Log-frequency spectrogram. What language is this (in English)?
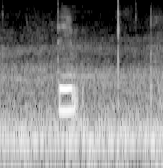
Dogri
